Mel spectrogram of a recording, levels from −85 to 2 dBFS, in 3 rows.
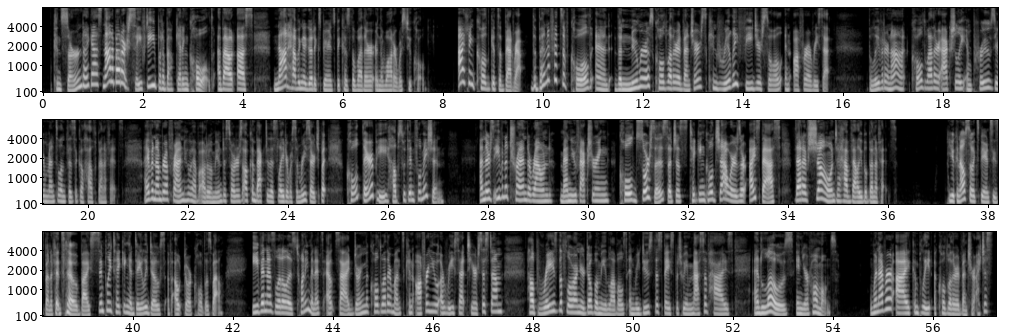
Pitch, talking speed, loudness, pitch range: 195 Hz, 190 wpm, -23 LUFS, 180-230 Hz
